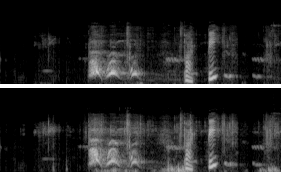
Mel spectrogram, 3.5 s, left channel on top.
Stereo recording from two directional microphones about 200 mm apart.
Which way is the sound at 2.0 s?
10° left (ahead or behind).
